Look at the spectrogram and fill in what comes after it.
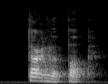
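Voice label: "tarwepap", Dutch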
